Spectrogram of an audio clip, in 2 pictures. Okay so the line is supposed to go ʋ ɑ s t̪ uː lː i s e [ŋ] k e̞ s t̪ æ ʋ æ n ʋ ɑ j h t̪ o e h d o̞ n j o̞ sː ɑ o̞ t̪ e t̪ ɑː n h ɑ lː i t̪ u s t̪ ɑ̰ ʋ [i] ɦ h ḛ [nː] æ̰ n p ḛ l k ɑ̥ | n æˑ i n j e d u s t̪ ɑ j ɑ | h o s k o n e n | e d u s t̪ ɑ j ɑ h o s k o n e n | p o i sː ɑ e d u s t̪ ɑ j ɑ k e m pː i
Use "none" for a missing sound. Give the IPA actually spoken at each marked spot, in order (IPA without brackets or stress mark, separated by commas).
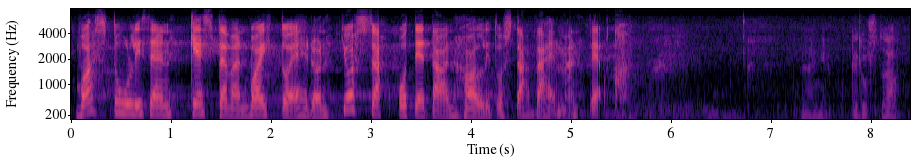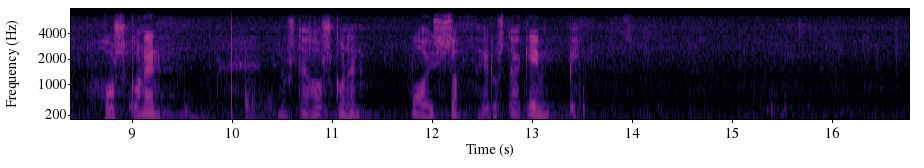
n, æ, mː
